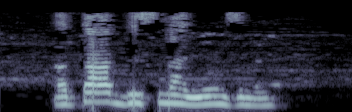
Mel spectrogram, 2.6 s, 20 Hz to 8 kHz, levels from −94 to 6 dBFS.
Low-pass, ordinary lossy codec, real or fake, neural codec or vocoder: 7.2 kHz; MP3, 24 kbps; real; none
